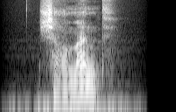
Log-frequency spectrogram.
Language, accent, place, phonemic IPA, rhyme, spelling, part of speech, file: German, Germany, Berlin, /ʃa(r)ˈmant/, -ant, charmant, adjective, De-charmant.ogg
- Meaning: charming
